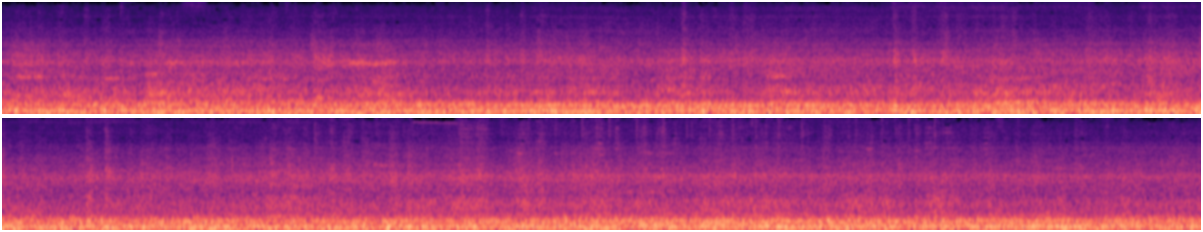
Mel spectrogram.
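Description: Freight train of tank cars rolling past on the rails, a steady rumble of steel wheels with some clickety-clack.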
